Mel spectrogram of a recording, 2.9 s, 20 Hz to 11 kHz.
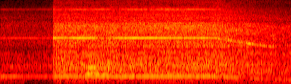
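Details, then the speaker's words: Vacuum on a 24 V, 10-battery solar off-grid bank, 25.5 V and 11 A coming in; sharp rise to a steady, strong high whooshing motor tone; running normally. "You can hear the motor running backward, right back there, and it's 25.5 volts, 11 amps coming in."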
